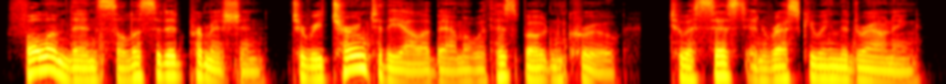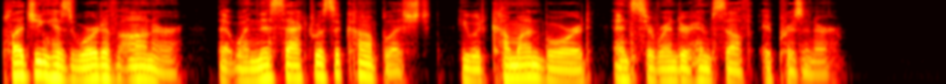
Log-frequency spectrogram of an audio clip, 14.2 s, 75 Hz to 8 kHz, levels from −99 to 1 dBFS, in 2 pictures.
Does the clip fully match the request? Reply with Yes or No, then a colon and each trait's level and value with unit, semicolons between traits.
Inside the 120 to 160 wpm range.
No: average, 175 wpm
